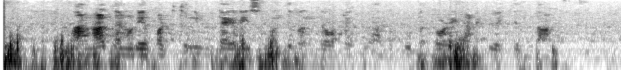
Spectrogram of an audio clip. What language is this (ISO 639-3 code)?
tam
